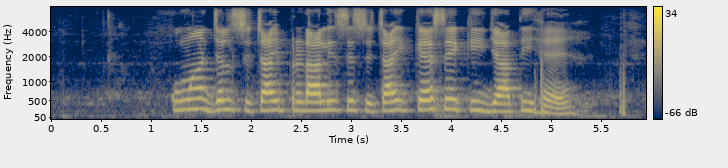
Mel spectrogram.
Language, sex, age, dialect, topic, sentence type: Hindi, female, 25-30, Kanauji Braj Bhasha, agriculture, question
